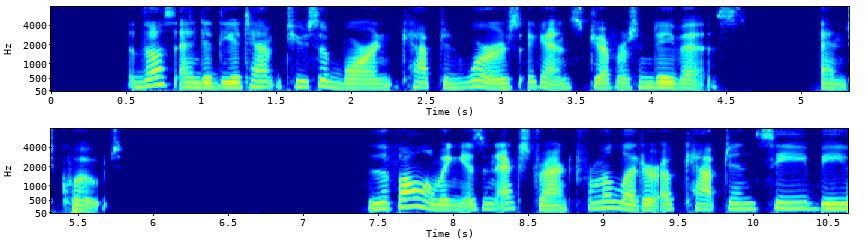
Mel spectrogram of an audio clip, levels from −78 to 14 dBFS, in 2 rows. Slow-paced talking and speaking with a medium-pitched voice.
Yes: slow, 130 wpm; medium, 175 Hz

